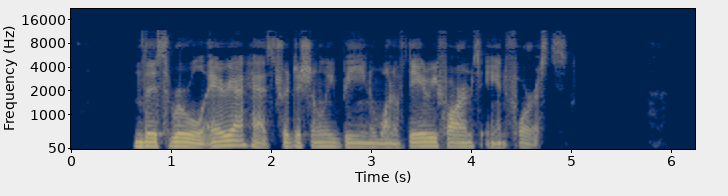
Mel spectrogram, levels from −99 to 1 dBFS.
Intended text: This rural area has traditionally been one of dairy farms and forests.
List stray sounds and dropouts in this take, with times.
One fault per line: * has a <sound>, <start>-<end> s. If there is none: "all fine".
all fine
